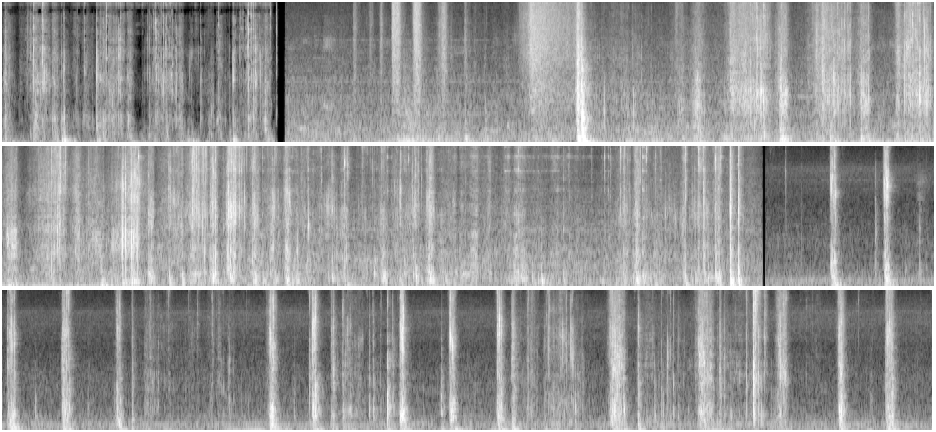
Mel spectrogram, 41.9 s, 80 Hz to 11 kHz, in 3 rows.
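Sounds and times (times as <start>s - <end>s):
slime crackling and crinkling: 0.0s - 4.2s, 7.5s - 21.8s, 22.5s - 25.4s, 29.6s - 34.0s, 34.6s - 41.4s.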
